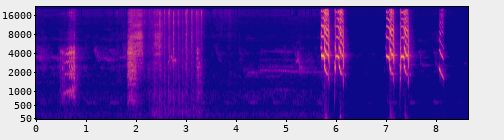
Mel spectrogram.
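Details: Indian ringneck parrot: a short call and a flurry of wing flapping, followed by paired harsh, piercing squawks repeated twice and a final single note.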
